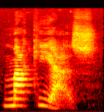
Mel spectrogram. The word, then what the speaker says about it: Makiage: said their name incorrectly it's even maquillage not ill I said it wrong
